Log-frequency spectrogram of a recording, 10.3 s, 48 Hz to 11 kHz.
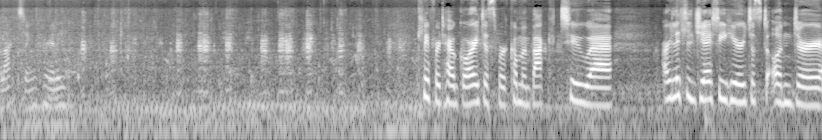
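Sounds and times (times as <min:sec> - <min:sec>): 
speech: 0:00.0 - 0:01.5, 0:05.3 - 0:10.2
steady low rumble of water or a boat engine: 0:00.0 - 0:10.2
ducks quacking excitedly while being fed at a riverside jetty: 0:00.7 - 0:08.4.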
